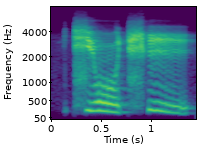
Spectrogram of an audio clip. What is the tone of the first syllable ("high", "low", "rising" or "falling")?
falling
